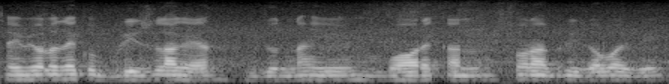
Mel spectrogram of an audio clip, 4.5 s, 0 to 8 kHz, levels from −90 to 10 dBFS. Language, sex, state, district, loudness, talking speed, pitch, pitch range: Chakma, male, Tripura, West Tripura, -20 LUFS, 175 wpm, 110 Hz, 105-115 Hz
